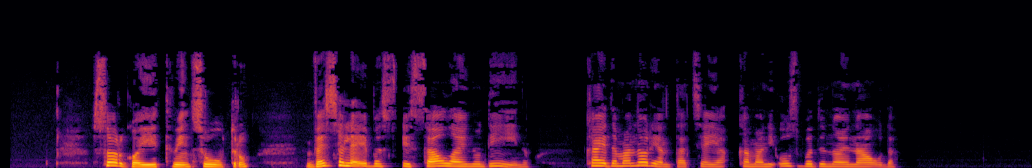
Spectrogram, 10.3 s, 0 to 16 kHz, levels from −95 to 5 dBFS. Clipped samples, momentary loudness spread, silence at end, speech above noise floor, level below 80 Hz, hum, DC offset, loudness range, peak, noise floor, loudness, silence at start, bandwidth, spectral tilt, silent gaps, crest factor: under 0.1%; 15 LU; 1.4 s; 64 dB; -74 dBFS; none; under 0.1%; 10 LU; -2 dBFS; -84 dBFS; -21 LUFS; 0.95 s; 11.5 kHz; -6 dB/octave; none; 20 dB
